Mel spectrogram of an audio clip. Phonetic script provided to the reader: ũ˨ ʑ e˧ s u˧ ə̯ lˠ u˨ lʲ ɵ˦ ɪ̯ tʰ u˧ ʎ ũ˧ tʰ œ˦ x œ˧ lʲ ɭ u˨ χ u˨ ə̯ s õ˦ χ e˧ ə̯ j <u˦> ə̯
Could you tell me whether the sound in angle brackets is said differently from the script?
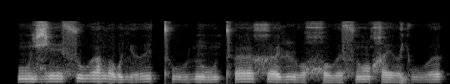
no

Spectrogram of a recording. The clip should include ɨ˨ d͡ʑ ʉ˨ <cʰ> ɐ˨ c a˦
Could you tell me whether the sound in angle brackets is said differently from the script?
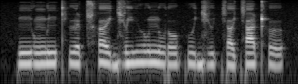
yes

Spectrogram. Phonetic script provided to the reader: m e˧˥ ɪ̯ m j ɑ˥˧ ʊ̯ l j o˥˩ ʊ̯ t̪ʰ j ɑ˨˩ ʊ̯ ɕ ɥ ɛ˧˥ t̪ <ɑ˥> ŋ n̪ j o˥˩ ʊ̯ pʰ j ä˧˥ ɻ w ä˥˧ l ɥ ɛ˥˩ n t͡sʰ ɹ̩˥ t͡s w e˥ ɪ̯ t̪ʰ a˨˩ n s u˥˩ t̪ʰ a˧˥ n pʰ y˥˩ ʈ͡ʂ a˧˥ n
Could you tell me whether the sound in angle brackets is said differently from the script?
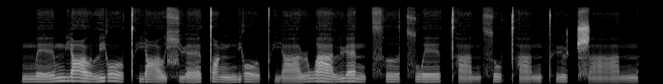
yes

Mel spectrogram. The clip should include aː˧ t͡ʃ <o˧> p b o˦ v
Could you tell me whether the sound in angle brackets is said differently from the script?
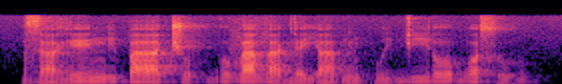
no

